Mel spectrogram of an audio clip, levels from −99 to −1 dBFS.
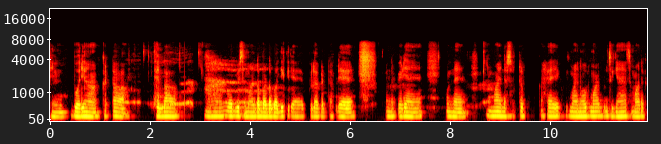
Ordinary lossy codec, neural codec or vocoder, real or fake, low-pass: none; none; real; none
